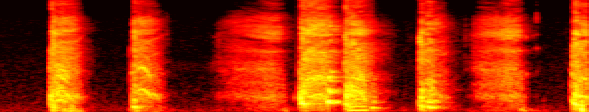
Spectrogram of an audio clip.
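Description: Repeated loud, harsh coughs, about six bursts with brief gasping breaths between them, in a quiet room; a bout of continuous coughing.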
